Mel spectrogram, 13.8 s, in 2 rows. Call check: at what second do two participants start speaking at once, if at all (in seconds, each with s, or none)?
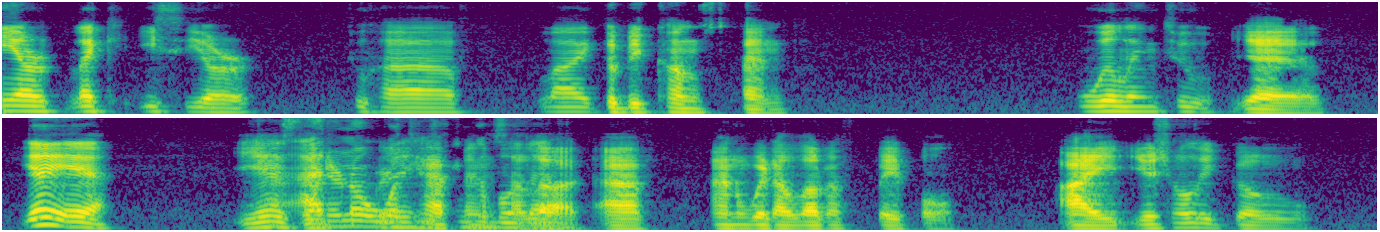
8.2 s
